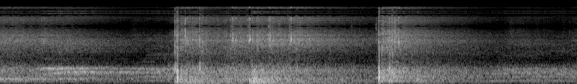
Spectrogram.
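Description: Two sharp thuds about two seconds apart, each followed by a brief ringing echo as in a large empty hall.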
